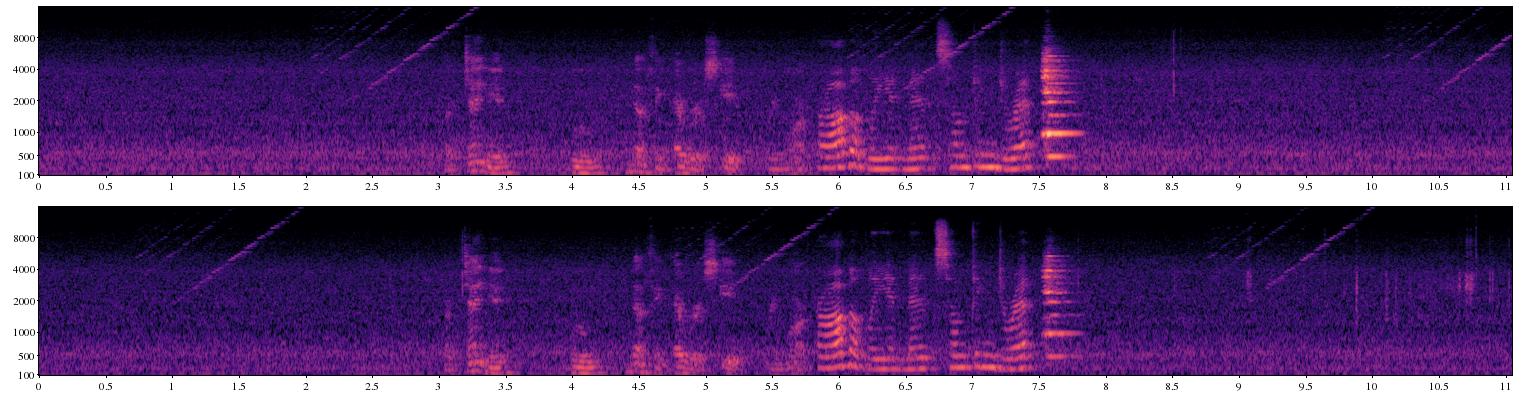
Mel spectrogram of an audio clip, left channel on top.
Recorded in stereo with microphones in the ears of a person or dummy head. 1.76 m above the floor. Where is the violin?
55° left (ahead or behind), 0.9 m.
